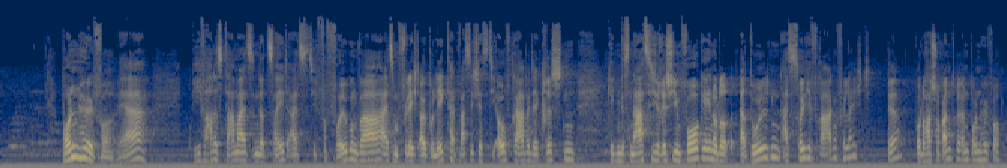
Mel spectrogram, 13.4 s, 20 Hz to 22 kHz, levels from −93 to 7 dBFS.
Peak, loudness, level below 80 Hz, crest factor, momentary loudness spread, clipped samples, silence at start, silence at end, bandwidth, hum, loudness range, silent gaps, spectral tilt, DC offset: -10 dBFS; -31 LUFS; -44 dBFS; 20 dB; 13 LU; under 0.1%; 0 s; 0 s; 14.5 kHz; none; 3 LU; none; -3.5 dB/octave; under 0.1%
